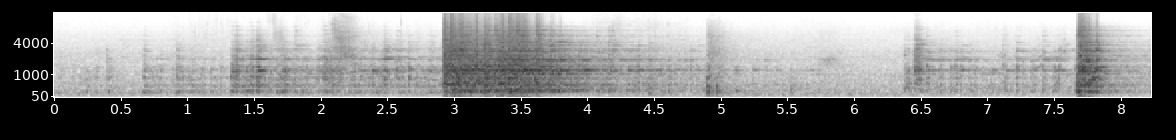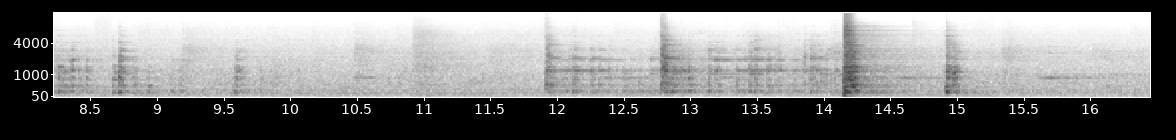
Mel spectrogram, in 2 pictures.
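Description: A heavily loaded barbell with iron plates being racked into the steel hooks of a bench-press rack, a very loud metal crash about three seconds in that rings on briefly. After it come sharp clanks of weight plates knocking on the bar sleeves, the loudest near eight and fourteen seconds.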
